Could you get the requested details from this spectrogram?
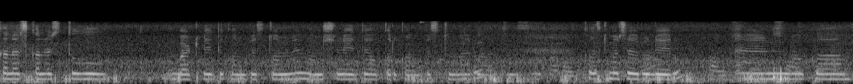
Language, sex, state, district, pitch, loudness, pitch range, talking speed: Telugu, female, Andhra Pradesh, Visakhapatnam, 245 Hz, -25 LUFS, 235-250 Hz, 120 wpm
